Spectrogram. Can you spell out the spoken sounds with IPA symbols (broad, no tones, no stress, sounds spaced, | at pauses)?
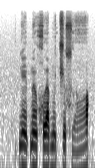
ɠ ẽ ɓ ə̃ χʷ a b ə̃ t͡ʃ ə sʷ ɑ̤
